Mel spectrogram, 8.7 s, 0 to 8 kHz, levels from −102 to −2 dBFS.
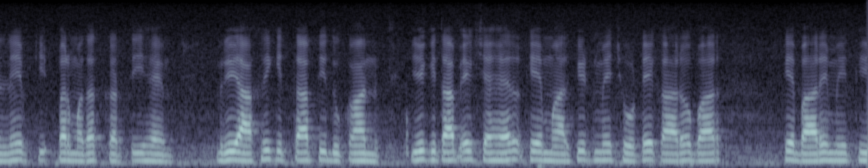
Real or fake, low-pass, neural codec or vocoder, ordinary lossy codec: real; none; none; none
